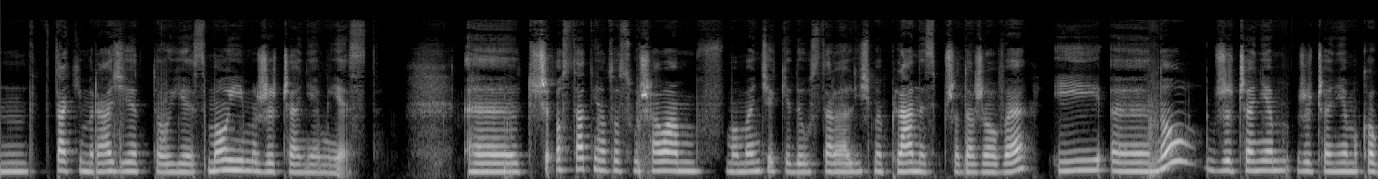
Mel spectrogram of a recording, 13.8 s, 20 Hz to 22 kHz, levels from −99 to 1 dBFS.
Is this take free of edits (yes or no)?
no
